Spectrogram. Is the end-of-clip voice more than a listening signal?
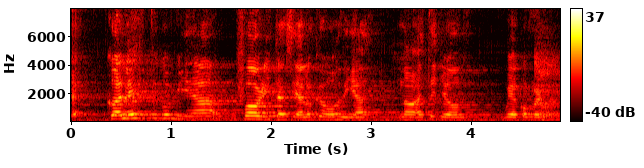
Yes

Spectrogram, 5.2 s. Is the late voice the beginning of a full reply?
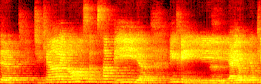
No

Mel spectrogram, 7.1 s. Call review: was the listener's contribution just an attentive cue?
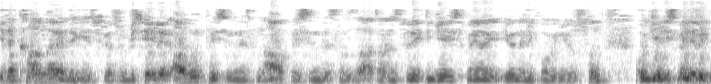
No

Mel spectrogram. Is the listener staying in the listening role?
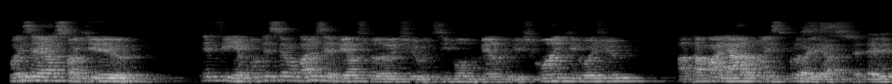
No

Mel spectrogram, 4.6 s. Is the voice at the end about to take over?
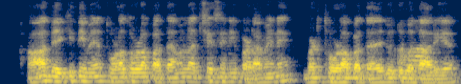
Yes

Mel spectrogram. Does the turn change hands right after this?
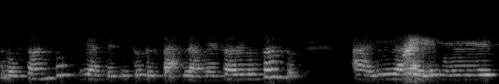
No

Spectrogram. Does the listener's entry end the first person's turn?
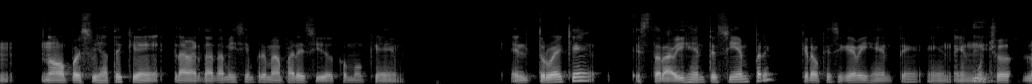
No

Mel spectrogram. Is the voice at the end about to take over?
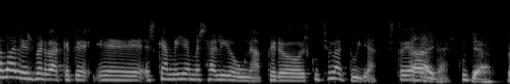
Yes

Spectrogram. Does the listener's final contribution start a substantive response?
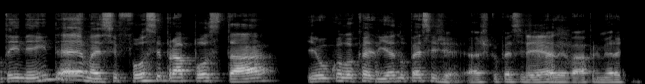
No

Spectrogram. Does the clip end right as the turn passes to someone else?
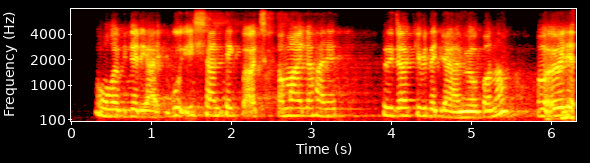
No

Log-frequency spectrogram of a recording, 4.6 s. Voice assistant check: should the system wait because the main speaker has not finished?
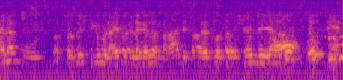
No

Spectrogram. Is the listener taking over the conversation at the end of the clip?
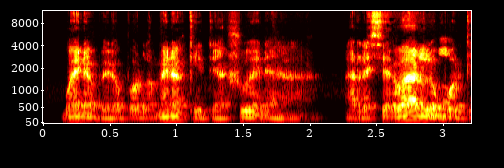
No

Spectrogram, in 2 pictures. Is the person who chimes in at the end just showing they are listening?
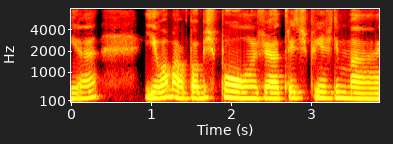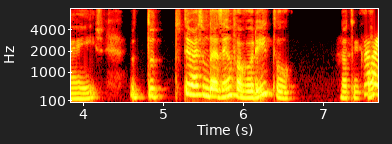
No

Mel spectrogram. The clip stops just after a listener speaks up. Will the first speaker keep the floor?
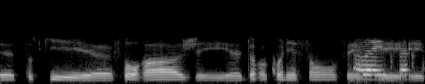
No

